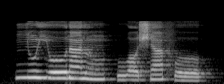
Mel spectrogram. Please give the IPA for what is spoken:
ɲ ũ˦ j oː˦ ɾ ã˦ l ũ˧ | w ɔ˨ ʃ ã˧ f oː˨

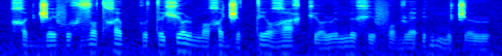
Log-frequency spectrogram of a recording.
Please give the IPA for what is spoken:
χ ɘ˨ ɡ d͡ʒ ə˨ e̯ f ʊ˨ x z ɔ˧ t χ ɛ˧ o̯ kː ʊ˨ t ɘ˧ xʲ ɔ˦˨ ɹ ŋ ɔ˨˦ χ ə˧ d͡ʒ ə˨ tː ɪ˦˨ o̯ ʁ a˦ x kʲ ɔ˨ ɹ ɘ˧ ŋ ɘ˦˨ x ɪ˧ f ɔ˧ ɡ ɹ ɛ˨ ʔ ɪ˦ ɡ mː ʊ˨ t͡ʃ ə˨ ɹ

